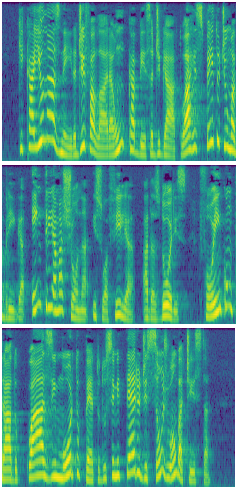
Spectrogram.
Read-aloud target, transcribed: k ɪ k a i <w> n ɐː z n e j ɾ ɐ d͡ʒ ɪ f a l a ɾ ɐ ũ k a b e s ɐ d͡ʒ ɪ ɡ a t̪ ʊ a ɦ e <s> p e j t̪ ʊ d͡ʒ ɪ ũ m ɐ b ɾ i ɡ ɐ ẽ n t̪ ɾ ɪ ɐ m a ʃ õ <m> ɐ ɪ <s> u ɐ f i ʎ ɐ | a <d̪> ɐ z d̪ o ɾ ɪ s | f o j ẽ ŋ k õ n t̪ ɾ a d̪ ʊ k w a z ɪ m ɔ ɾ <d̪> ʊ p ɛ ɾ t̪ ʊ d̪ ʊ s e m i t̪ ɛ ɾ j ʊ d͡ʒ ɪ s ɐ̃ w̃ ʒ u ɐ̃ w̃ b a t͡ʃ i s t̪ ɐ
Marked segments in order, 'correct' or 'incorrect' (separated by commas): correct, correct, incorrect, correct, correct, incorrect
